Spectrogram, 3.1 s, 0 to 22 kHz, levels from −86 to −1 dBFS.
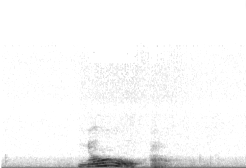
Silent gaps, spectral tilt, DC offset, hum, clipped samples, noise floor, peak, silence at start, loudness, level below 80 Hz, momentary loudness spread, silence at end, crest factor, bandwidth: none; -10 dB/octave; under 0.1%; none; under 0.1%; -45 dBFS; -4 dBFS; 0.95 s; -20 LUFS; -42 dBFS; 22 LU; 0.05 s; 20 dB; 3.6 kHz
